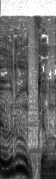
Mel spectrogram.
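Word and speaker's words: 閏: そうそう、うんうん、でこのうるう年って、うんうん、門構えに王様の王って書くんですけれども、うん、すごい字だね。それを、ね、それうるうって読むんだ。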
